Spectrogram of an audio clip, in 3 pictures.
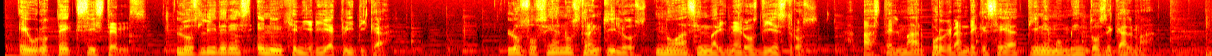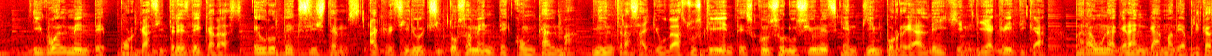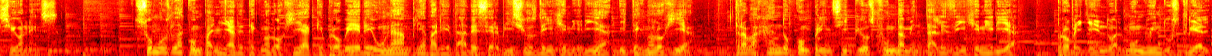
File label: Voiceover Spanish With Bg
